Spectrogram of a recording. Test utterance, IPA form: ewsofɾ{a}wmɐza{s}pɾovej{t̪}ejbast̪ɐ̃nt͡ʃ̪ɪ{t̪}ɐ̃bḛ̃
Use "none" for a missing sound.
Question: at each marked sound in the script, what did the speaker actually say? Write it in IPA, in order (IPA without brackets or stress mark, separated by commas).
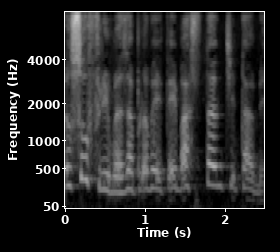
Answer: i, none, t̪, t̪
